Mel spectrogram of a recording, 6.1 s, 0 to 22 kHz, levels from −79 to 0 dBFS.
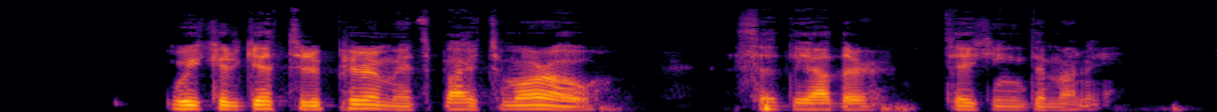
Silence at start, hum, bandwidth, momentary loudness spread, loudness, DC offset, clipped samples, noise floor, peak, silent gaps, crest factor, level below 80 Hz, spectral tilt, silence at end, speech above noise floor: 0.85 s; none; 16 kHz; 14 LU; -20 LUFS; under 0.1%; under 0.1%; -83 dBFS; -2 dBFS; none; 20 dB; -58 dBFS; -5.5 dB/octave; 0.2 s; 64 dB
